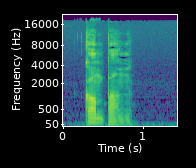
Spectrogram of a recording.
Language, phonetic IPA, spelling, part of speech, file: Polish, [ˈkɔ̃mpãn], kompan, noun, Pl-kompan.ogg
